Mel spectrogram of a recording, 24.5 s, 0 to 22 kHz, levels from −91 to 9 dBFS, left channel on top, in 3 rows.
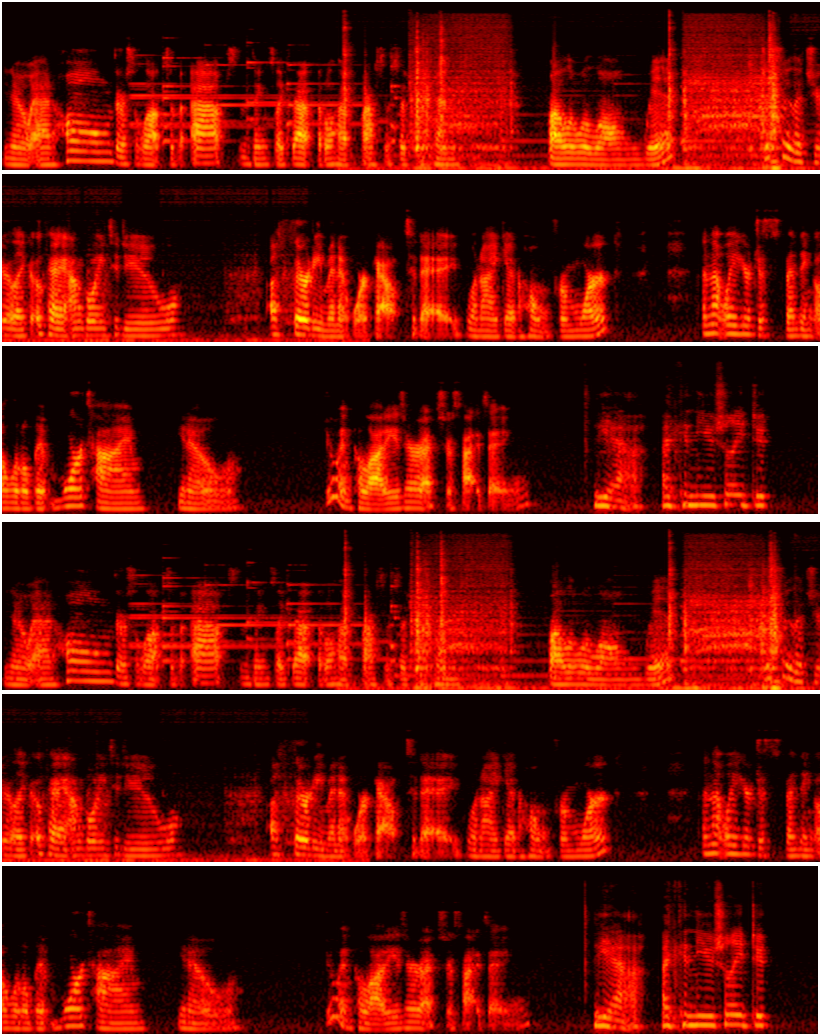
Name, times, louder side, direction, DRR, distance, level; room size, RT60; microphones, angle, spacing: voice 1, 0.0-4.6 5.0-5.2 5.5-6.7 7.6-10.0 10.9-14.2 15.2-17.8 18.1-18.7 19.6-21.7, left 6 dB, 80° left, 0.6 m, -33 dB
sound 1, 1.3-8.8, equal, 5° left, 1.0 m, -51 dB
sound 2, 3.3-11.8, left 1 dB, 50° left, 1.4 m, -39 dB
voice 2, 22.3-24.0, right 1 dB, 45° right, 0.4 m, -35 dB
2.5 x 2.3 x 2.4 m
head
